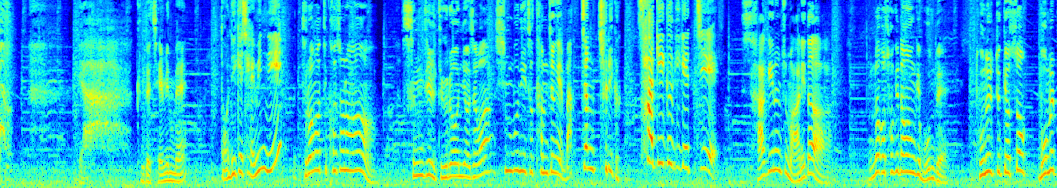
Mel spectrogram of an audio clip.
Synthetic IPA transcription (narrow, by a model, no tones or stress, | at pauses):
ja̰ | kɯnde̞t͡ɕe̞̰minːe̞ | nʌɲiɡe̞t͡ɕe̞minːitɯɾʌamatʰɯkʰad͡ʑana | sʰɯŋd͡ʑiɭtɯɾʌunjʌd͡ʑawaɕʰimbuɲiːs͈ʰʌtʰamd͡ʑʌŋe̞mak̚t͡ɕ͈aŋt͡ɕʰɯɾiɡɯ | sʰaɡiɡɯɡiɡe̞t̚t͡ɕ͈i | sʰaɡinɯnt͡ɕoma̰ɲida | munaɡasʰʌɡidaŋɦanɯnɡe̞monde̞̰ | tonɯɭt͈ɯk͈jʌs͈ʌ | momɯɭp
